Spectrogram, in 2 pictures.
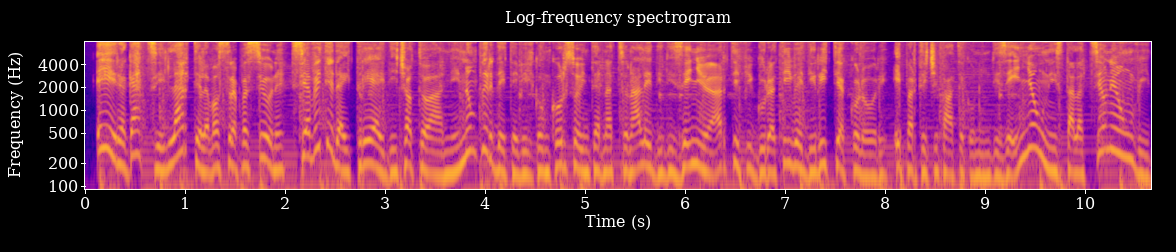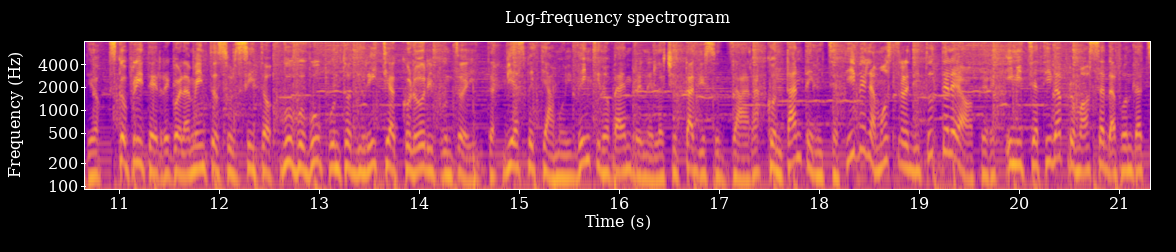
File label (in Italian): Spot radiofonico; xiv concorso disegno; 14 concorso disegno; esposizione arti figurative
